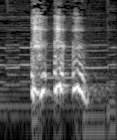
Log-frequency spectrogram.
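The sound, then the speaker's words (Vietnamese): Three dry coughs come in quick succession, short and fairly loud, with no talk around them. “Bạch Ngọc Đường ho khan một tiếng”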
